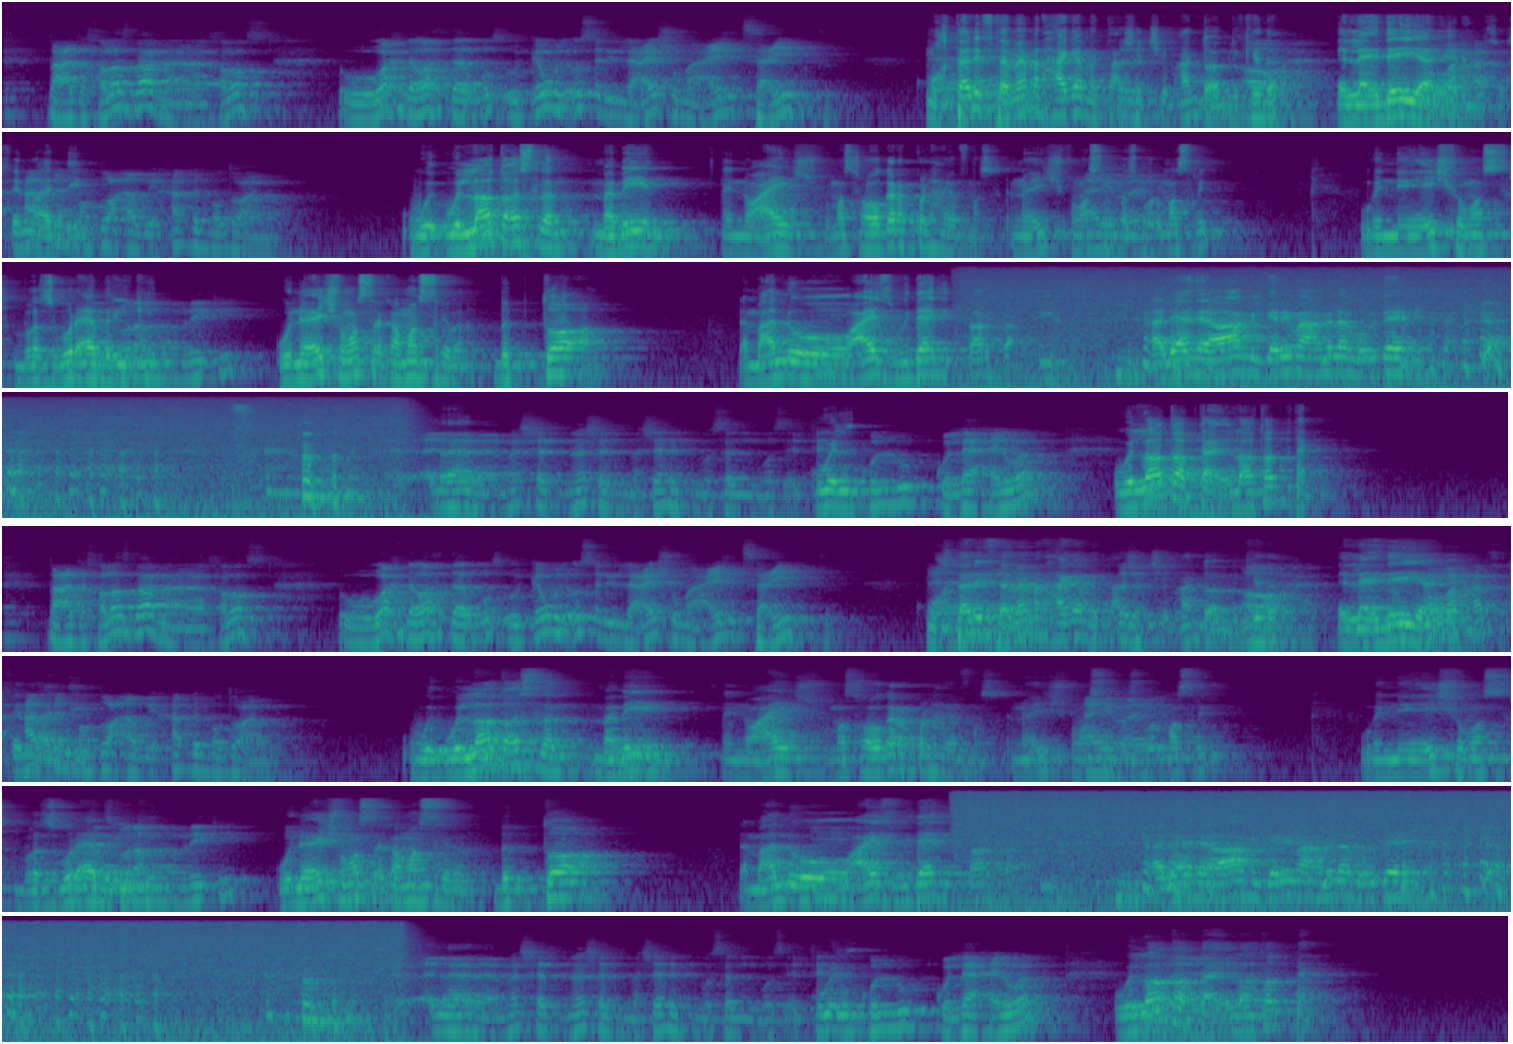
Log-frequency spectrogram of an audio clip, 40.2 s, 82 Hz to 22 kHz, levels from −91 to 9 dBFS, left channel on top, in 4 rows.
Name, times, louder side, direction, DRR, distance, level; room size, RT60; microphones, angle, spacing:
voice 1, 0.3-5.3 6.2-6.9 7.4-7.6 8.3-8.7 9.0-11.9 17.3-17.8 20.7-21.7 22.0-22.2 25.5-25.8 27.3-28.2 28.8-30.3 30.6-31.2 31.9-38.5, right 1 dB, 5° right, 2 dB, 0.4 m, -41 dB
voice 2, 6.2-7.5 7.8-8.5 8.9-9.8 10.1-10.4 12.8-14.5 14.9-18.1 19.1-21.0 22.0-24.1 25.0-27.2 27.8-29.6 30.0-30.1 31.7-31.9 32.2-32.6 33.1-33.3 35.6-35.9 37.6-38.9, left 4 dB, 60° left, 8 dB, 0.5 m, -31 dB
sound 1, 26.4-32.9, right 4 dB, 40° right, 0.8 m, -41 dB
5.8 x 5.2 x 3.9 m, 0.81 s
head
